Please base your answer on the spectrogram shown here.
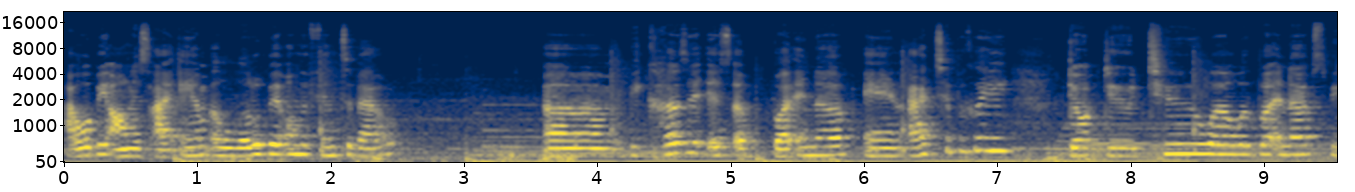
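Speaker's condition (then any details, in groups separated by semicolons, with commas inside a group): No condition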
